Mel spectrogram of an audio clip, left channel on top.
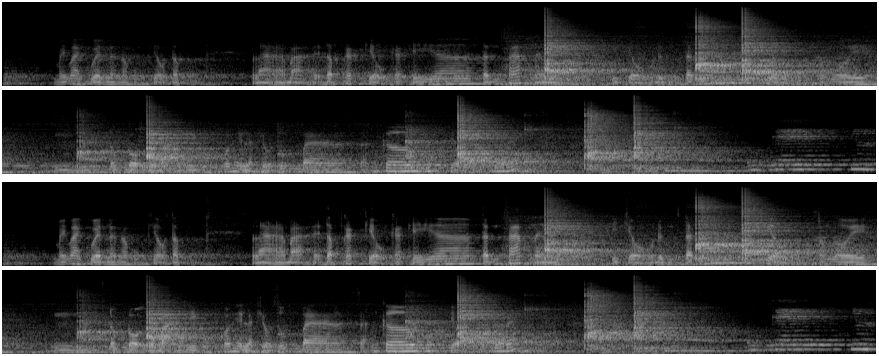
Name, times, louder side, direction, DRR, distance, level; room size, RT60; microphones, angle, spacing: voice 1, 0.5-8.7 9.2-14.0, right 2 dB, 85° right, 8 dB, 1.9 m, -33 dB
sound 1, 5.0-15.8, equal, 5° left, 6.5 m, -32 dB
voice 2, 15.2-17.4, right 1 dB, 40° right, -6 dB, 4.3 m, -38 dB
26.5 x 22.5 x 9.3 m, 2.7 s
head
